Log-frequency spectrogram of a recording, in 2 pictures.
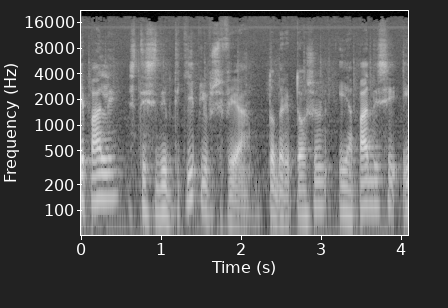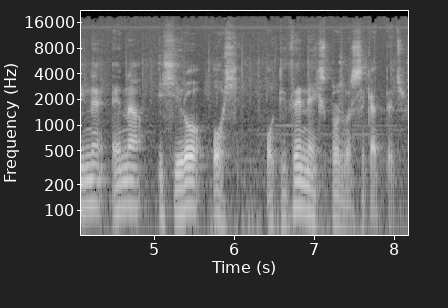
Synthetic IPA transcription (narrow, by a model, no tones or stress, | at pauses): ce̞pɐlist̪isinðipt̪iciplio̞psi̥fḭɐ̰t̪o̞mbe̞ɾip̚t̪o̞seo̞niɐpɐnd̪isiine̞e̞nɐ | içiɾo̞o̞çi̥o̞t̪iðe̞ne̞çispɾo̞zvɐ̰si̥sekɐ̰t̪i̥t̪e̞̰t̪ço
